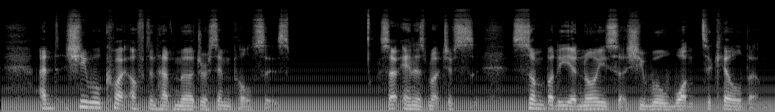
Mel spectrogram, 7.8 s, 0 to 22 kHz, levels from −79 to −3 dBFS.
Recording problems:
electrical hum; noticeable; throughout; 50 Hz, 15 dB below the speech

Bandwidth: 15.5 kHz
